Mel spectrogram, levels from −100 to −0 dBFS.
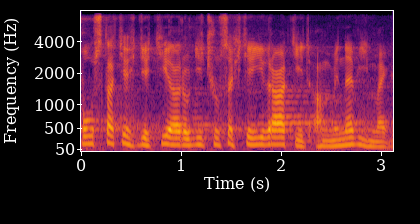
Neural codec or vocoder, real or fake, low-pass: none; real; 7.2 kHz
